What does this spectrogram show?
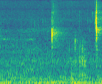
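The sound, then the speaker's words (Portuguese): A quiet sip of water: a couple of small wet mouth clicks and a soft swallow in near silence, with no talking. “tomar uma água.”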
